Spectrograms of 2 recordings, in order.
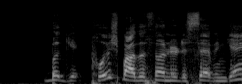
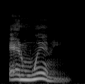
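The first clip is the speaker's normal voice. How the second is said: winning punched a bit louder, falling; stress on winning; 4 dB louder than usual. Real, not acted. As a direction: lean hard on "winning" to cap the list. Repeated phrase builds to climax.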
